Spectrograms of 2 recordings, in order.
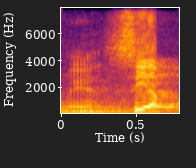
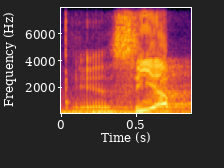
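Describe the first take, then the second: Both takes have the same delivery.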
